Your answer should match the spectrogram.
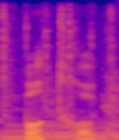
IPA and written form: ˈbɔtrɔp (Bottrop)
